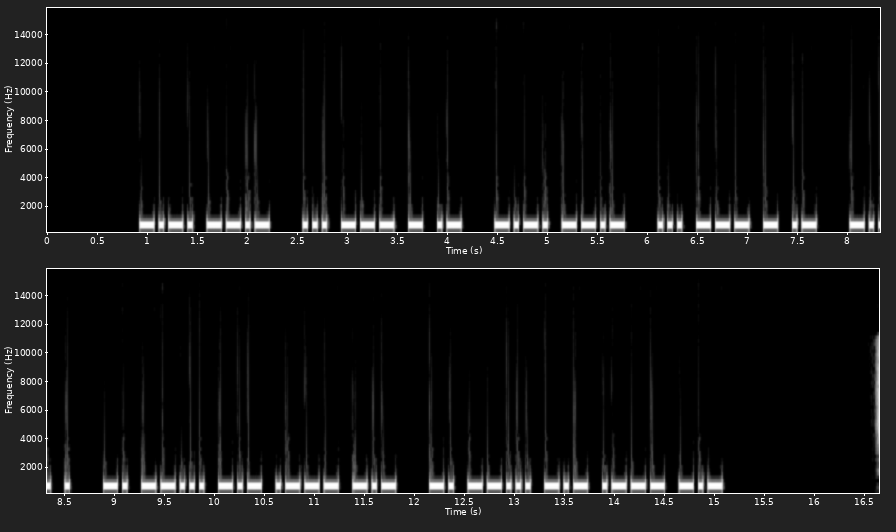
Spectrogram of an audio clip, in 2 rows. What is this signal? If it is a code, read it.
Morse code, heard as a keyed tone, about 25 wpm, 690 Hz. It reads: CQ SOTA CQ SOTA DE N7KJK N7KJK
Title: SOTA QSO Practice 25wpm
